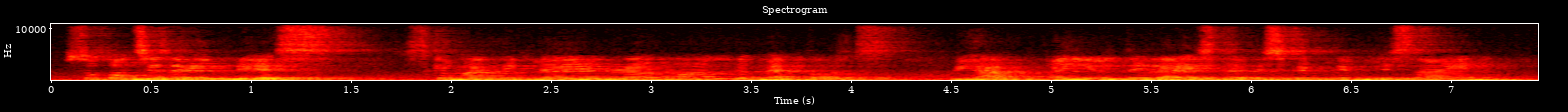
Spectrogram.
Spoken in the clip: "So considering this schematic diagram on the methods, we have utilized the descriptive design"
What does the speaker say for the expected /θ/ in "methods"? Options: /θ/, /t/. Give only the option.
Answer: /t/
